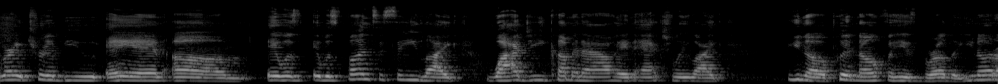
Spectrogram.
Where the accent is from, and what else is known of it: Alabama, United States; born or raised there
